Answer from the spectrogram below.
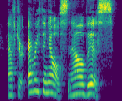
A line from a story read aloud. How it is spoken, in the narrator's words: When she fell in a creek after a hard day, she shouted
